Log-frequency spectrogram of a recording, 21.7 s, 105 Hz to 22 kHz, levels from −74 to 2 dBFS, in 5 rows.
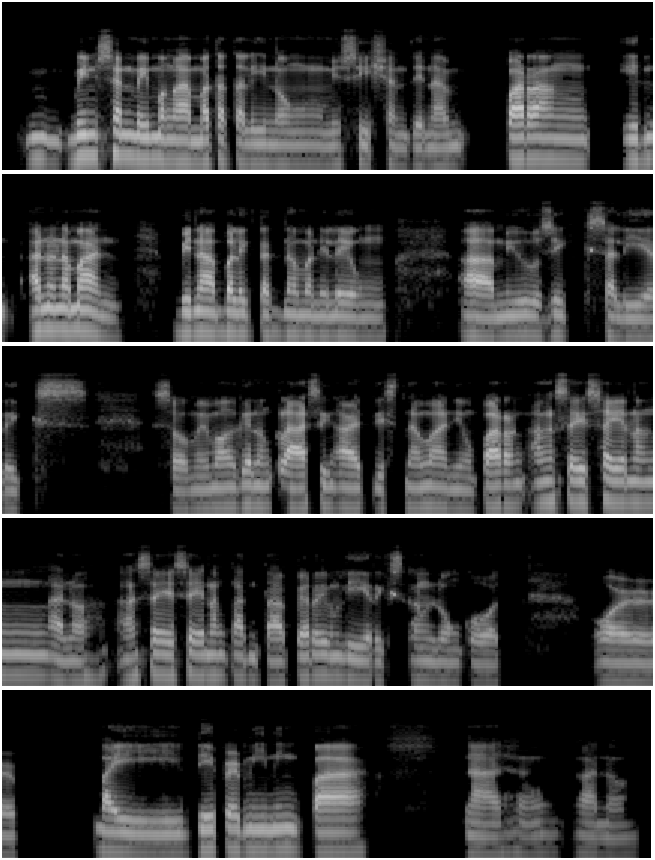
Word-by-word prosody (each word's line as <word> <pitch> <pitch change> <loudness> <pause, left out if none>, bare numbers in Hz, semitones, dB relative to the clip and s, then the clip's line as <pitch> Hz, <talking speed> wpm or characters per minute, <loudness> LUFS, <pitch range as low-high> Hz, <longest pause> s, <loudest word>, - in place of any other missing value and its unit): m 295 -2 -4
minsan 165 +1 +5
may 150 -1 +4
mga 140 -2 +5
matatalinong 125 -3 -1
musician 120 -2 -4
din 110 0 -4
na 110 - -1 0.4
parang 150 -2 +5 0.2
in 145 +1 -2 0.2
ano 155 +2 +5
naman 145 -7 +5 0.3
binabaliktad 140 -1 +3
naman 130 -1 -2
nila 125 -1 0
yung, 115 0 -10 0.5
ah, 120 -2 +6
music 125 0 -4
sa - - +1
lyrics. 115 - -3 0.4
So, 115 -1 -3
may 120 - -5
mga 130 +2 0
ganong 130 -1 -5
klaseng 130 +1 +4
artist 125 -2 -1
naman, 125 -1 -1
yung 115 -2 -9
parang 135 +1 +5
ang 150 +1 -2
saya 155 -2 +3
saya 155 -3 +4
ng 145 -1 -4
ano 120 0 -3 0.2
ang 130 +1 -4
saya 150 -2 +1
saya 145 - +1
ng 145 0 -3
kanta, 135 -4 -2
pero 140 +1 -1
yung 140 - -6
lyrics 120 -3 -4
ang 120 -1 -6
lungkot 110 -2 -8 0.6
or 110 -1 -2 0.5
may 115 -2 -2
deeper 135 0 0
meaning 135 0 -3
pa 125 0 +4 0.7
na 105 -1 -2 0.5
ano. 105 -2 -11
130 Hz, 140 wpm, -26 LUFS, 120-145 Hz, 0.7 s, ah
